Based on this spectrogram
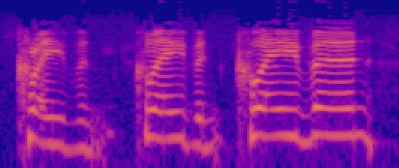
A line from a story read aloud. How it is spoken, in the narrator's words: He giggled hysterically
